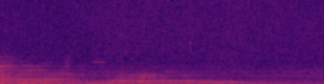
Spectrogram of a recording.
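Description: A jet airliner rumbles as it approaches to land.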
